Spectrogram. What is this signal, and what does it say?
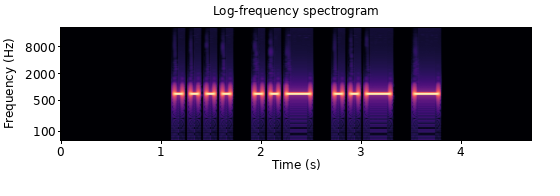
Morse code, heard as a keyed tone, about 15 wpm, 700 Hz. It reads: HUUT
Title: Four Challenging Letter-Number Combinations 15wpm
